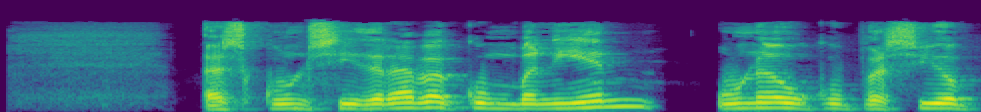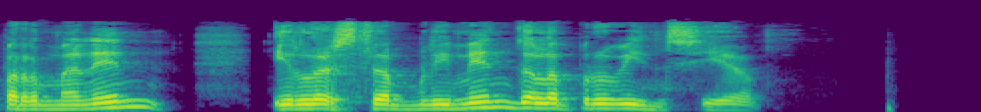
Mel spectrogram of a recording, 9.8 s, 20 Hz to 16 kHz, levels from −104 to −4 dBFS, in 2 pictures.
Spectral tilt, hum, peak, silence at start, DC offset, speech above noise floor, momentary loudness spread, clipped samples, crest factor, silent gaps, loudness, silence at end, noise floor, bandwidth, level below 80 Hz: -4 dB/octave; none; -2 dBFS; 1 s; under 0.1%; 32 dB; 9 LU; under 0.1%; 16 dB; 3.50-3.59 s, 6.16-6.22 s; -16 LUFS; 1.15 s; -47 dBFS; 8 kHz; -58 dBFS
